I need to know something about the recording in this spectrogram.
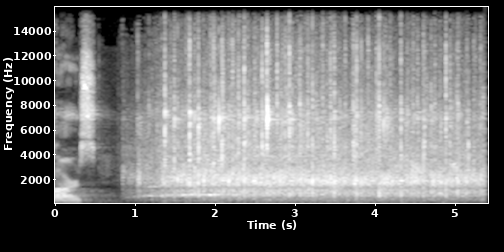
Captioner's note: audience applauding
